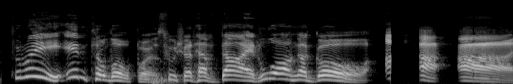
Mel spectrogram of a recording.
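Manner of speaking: high and loud, ending laughing. Voicing a figure introducing himself to three interlopers: Count von Count voice. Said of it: "I am the Count Von Count".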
